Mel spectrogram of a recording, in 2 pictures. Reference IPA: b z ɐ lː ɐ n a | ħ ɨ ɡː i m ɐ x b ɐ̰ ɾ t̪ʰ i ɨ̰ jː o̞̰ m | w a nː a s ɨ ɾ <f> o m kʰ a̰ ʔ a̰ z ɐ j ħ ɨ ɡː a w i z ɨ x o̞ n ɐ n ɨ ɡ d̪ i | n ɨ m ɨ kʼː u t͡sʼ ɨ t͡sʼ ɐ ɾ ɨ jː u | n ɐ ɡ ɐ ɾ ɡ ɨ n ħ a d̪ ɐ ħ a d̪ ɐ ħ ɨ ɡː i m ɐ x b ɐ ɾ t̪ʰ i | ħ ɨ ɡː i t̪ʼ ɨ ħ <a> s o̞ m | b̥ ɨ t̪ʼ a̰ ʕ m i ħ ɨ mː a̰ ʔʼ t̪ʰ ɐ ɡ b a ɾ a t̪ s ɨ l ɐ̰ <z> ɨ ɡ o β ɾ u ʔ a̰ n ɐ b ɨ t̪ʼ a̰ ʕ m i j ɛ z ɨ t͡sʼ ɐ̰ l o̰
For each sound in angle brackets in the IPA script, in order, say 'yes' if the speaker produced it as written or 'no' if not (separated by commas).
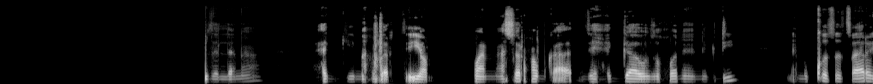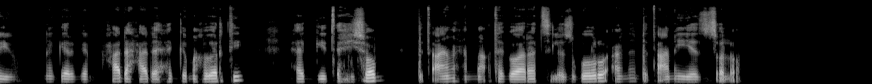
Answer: no, no, yes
